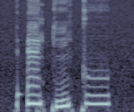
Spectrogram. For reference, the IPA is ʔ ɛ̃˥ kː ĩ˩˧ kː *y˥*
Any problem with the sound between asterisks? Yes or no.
yes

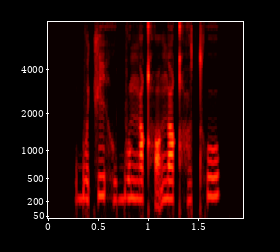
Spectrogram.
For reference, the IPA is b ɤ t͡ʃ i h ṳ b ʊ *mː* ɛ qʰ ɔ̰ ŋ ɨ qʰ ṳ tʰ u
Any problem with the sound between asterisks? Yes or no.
yes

